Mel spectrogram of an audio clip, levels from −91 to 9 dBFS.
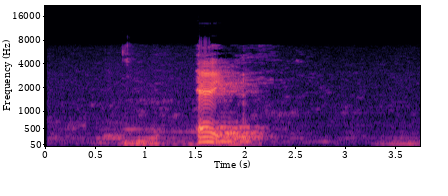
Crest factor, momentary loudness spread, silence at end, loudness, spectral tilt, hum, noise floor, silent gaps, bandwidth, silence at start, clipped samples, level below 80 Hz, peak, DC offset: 24 dB; 25 LU; 0.05 s; -18 LUFS; -5 dB/octave; none; -55 dBFS; none; 8.4 kHz; 0.55 s; under 0.1%; -48 dBFS; -2 dBFS; under 0.1%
